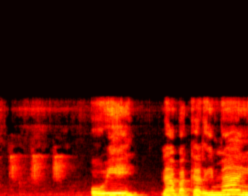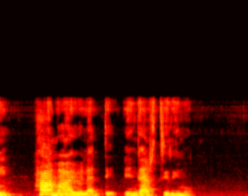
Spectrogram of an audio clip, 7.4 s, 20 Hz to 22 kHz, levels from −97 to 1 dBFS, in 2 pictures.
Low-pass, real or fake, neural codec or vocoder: 10.8 kHz; fake; vocoder, 44.1 kHz, 128 mel bands, Pupu-Vocoder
